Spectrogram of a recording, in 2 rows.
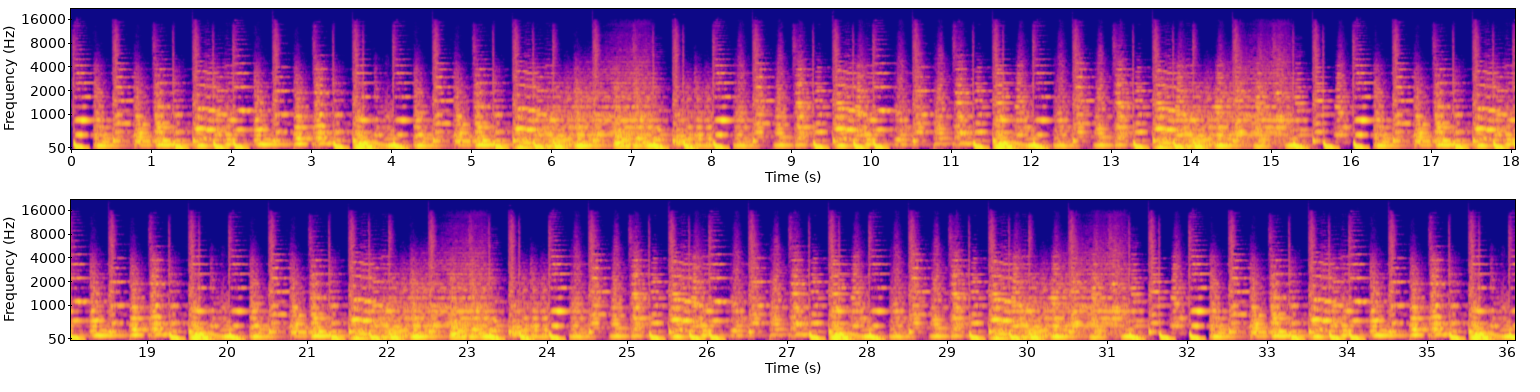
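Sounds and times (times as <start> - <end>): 
instrumental music: 0.0 - 36.0.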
